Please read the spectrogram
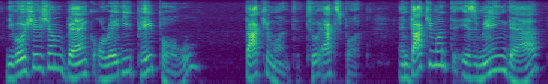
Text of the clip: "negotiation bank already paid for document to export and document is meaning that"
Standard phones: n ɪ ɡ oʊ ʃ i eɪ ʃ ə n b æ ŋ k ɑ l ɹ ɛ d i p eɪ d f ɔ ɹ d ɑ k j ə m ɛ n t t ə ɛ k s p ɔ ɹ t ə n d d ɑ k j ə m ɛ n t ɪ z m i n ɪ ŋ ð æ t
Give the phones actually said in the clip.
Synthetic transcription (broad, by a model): n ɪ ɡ oʊ ʃ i eɪ ʃ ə n b æ ŋ k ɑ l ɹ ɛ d i p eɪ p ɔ l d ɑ k j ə m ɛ n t t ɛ k s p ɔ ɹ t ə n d d ɑ k j ə m ɛ n t ɪ z m i n ɪ ŋ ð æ t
